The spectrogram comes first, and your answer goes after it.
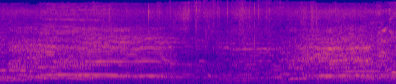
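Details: Simmental calves at Sukorejo animal market in Kendal, Indonesia, where a black Simmental is shown, low drawn-out moos with rich harmonics, several overlapping calls from different animals, with steady market crowd noise behind.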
